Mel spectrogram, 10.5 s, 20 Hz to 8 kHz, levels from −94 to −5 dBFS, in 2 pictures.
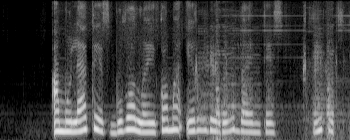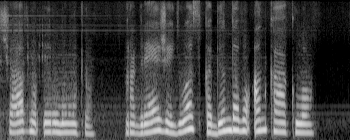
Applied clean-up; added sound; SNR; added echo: neural separator model SepFormer DNS4.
